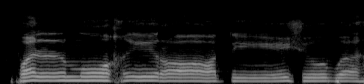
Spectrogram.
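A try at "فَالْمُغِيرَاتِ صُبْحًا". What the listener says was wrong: Nah, hati-hati huruf gha itu kadang memang nyasarnya ke kho. Falmughi, jangan mughi, mughi. Di sini mughi. Nah, enggak pakai ngorok. Ghi. Bukan ghi, tapi ghi. Gho. Bukan go, bukan kho. Bukan mugi, bukan mughi, tapi mughi. Di tengah tenggorokan sini. Pangkalnya mughi. Mughi. Mughi. Gho.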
